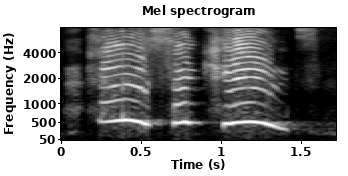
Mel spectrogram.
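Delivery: put-on very high, slow cooing over a cute child; cooing at children. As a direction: coo it way up high and slow, like to a baby. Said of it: "they raise the voices".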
